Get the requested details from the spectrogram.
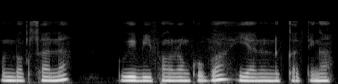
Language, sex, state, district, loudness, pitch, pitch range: Garo, female, Meghalaya, South Garo Hills, -15 LUFS, 175 Hz, 170-180 Hz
